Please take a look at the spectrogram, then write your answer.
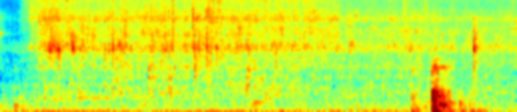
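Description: Onion hitting hot oil in a kadai already holding green cardamom, cinnamon and bay leaf gives a steady broad hiss and sizzle, with a few louder crackling bursts near the end.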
